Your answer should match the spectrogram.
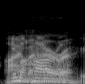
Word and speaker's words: Imahara: Imahara.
